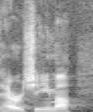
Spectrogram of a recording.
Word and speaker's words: Hiroshima: Hiroshima.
